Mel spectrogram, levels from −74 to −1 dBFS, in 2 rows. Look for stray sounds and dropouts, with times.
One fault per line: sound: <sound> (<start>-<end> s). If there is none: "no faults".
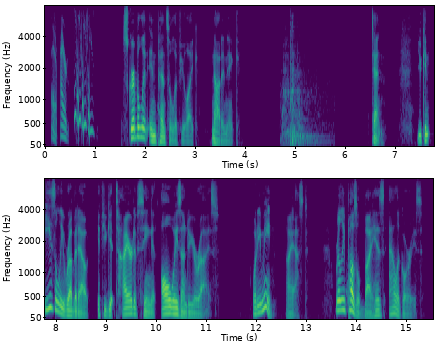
sound: chirp (0.1-1.1 s)
sound: thud (4.7-5.8 s)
